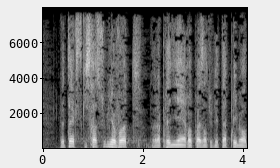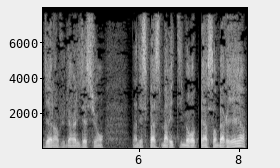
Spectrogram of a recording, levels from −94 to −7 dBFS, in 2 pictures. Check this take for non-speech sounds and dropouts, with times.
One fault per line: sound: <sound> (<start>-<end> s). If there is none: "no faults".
sound: dropout (7.2-7.2 s)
